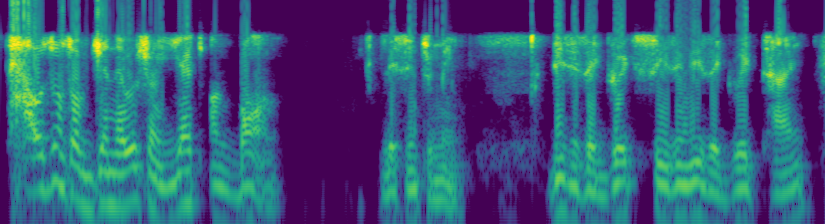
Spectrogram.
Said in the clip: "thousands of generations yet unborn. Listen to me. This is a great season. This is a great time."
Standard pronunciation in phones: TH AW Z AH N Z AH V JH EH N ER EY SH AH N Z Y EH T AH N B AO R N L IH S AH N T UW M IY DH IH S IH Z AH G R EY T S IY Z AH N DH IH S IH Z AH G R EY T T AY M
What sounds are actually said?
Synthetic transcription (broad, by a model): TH AW Z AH N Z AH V JH EH N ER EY SH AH N Y EH T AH N B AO N L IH S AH N T UW M IY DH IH S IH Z AH G R EY T S IY Z AH N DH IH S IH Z AH G R EY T T AY M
